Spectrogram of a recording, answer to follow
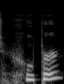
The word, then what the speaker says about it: Whooper: have told me that this is pronounced Hooper even though it's spelled with a w but if it turns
